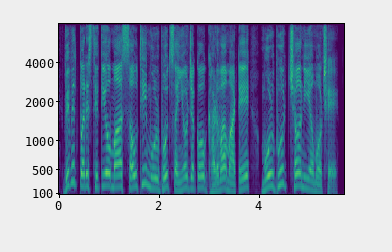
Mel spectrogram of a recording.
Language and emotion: Gujarati, neutral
